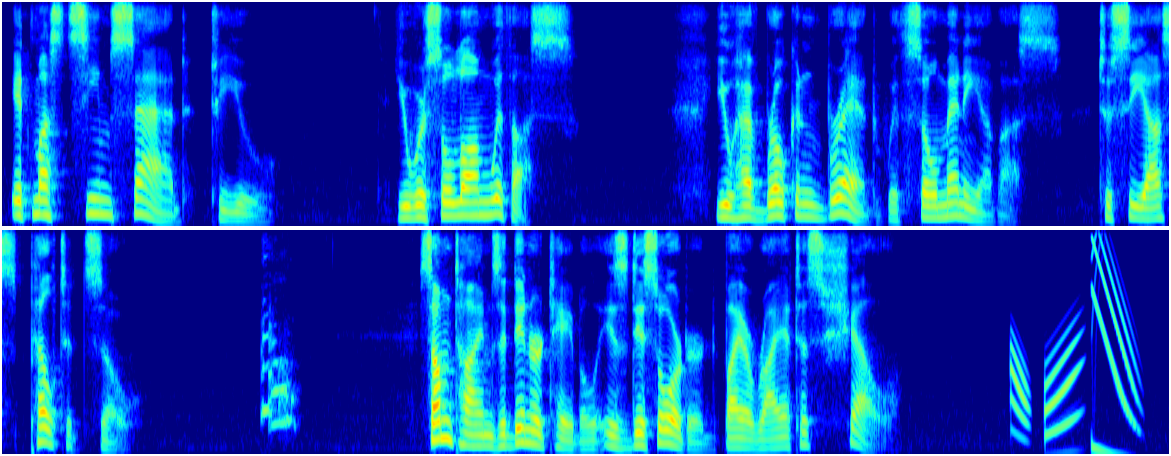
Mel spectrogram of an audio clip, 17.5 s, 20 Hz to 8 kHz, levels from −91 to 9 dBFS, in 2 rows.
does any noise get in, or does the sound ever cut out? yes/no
yes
